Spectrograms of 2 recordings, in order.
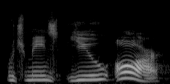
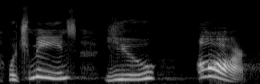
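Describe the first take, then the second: First: Said in the usual way. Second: "are" held long, louder and higher at half speed; "are" stretched and punched; stress on ARE. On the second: Shown as a demonstration. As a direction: lean hard on "are". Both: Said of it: "present active indicative verb".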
